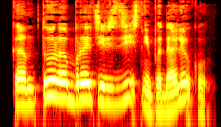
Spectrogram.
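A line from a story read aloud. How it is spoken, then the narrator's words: Grumbling. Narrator (Russian): проворчал Крепыш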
